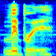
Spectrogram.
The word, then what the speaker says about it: library: Instead, we say something more like comfortable, or with library, we skip one of the R sounds, so it's libri.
